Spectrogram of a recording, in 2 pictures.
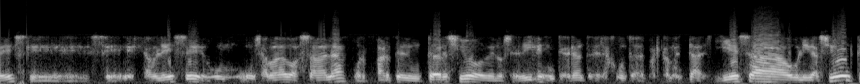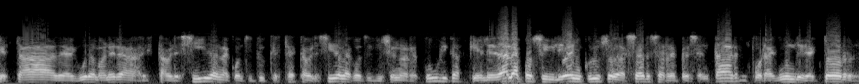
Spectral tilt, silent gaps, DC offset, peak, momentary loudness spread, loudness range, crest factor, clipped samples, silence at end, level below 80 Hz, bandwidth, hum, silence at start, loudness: -6 dB/octave; none; under 0.1%; -4 dBFS; 10 LU; 3 LU; 14 dB; under 0.1%; 0 s; -56 dBFS; 10 kHz; none; 0 s; -18 LUFS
